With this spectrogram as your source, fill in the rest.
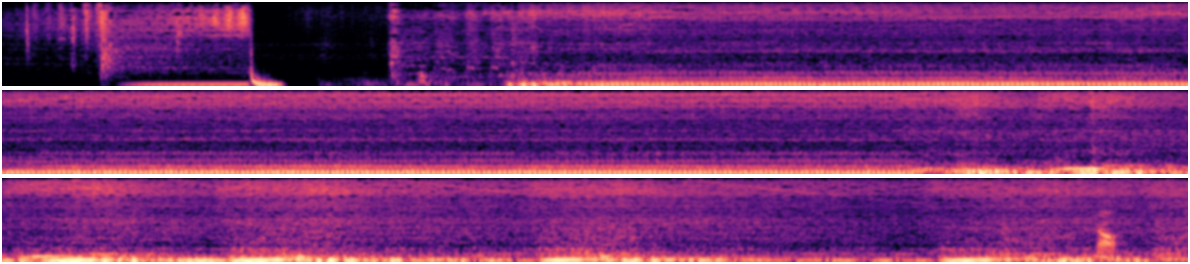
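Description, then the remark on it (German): A small three-cylinder car engine in a manual-transmission test car cranks and catches, then settles into a steady, slightly uneven, high idle with a chattering quality before being revved several times in short bursts. “hören wir uns jetzt nochmal den Dreizylinder an”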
